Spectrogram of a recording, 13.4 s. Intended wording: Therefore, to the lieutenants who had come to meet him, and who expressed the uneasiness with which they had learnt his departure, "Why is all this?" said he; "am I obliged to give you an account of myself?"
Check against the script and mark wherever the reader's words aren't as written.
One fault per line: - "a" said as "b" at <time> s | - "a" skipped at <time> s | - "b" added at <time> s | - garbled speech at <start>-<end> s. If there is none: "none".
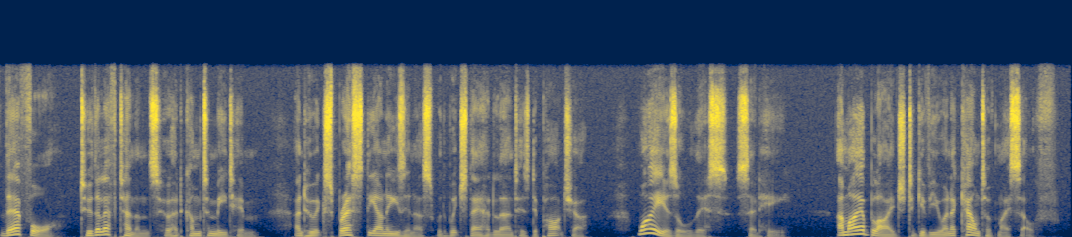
none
